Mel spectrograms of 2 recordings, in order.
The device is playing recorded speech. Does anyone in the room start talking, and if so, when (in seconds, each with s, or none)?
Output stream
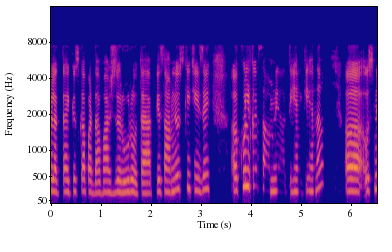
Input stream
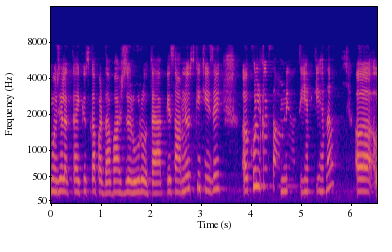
none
